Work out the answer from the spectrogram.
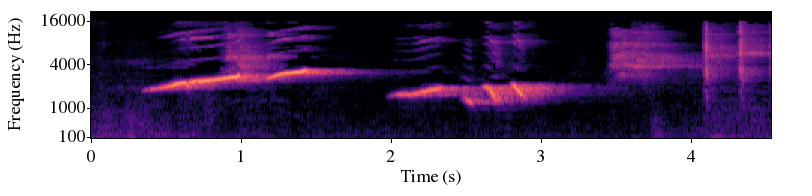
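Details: Lure song from a white-rumped shama to stir other shamas into song: two long sweet rising whistles, a lower warbled phrase, then hissing buzzy notes and sharp ticks.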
